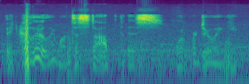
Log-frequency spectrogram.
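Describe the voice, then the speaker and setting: Lively, higher-voiced man bantering over a game. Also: moderate pace. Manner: excitable, slangy, repeats words. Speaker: tabletop game player. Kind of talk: casual chat during a game. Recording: clear background noise.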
